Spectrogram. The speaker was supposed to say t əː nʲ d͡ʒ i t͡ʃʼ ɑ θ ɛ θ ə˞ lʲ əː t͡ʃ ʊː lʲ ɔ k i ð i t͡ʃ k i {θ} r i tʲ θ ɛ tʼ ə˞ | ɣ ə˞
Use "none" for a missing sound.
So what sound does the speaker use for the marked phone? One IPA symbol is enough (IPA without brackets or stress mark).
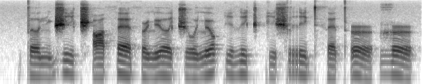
ʃ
